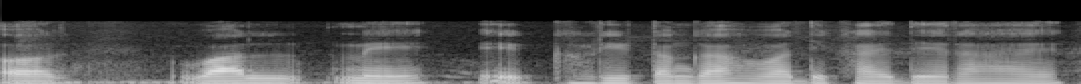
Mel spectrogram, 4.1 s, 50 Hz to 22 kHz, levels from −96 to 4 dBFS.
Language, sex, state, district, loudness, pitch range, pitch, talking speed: Hindi, male, West Bengal, Alipurduar, -20 LUFS, 110-120 Hz, 110 Hz, 160 wpm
